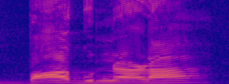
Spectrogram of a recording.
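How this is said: The vowels are long and English-like. The speaker calls it wrong. "No, that is English"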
